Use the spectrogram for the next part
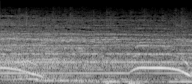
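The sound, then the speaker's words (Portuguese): An audience shouts and cheers together, with whooping voices rising and falling over a dense wash of noise, loud and sustained for a couple of seconds. “E quem gostou do Paraná, levanta a mão e dá um grito!”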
